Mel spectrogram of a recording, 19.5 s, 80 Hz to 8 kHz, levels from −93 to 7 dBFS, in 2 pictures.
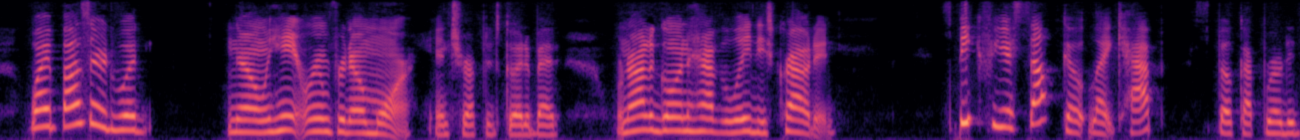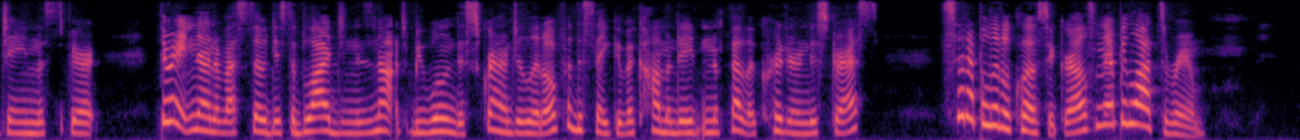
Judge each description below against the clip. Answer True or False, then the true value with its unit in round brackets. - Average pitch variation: True (4.2 semitones)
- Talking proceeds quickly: True (215 wpm)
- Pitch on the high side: True (255 Hz)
